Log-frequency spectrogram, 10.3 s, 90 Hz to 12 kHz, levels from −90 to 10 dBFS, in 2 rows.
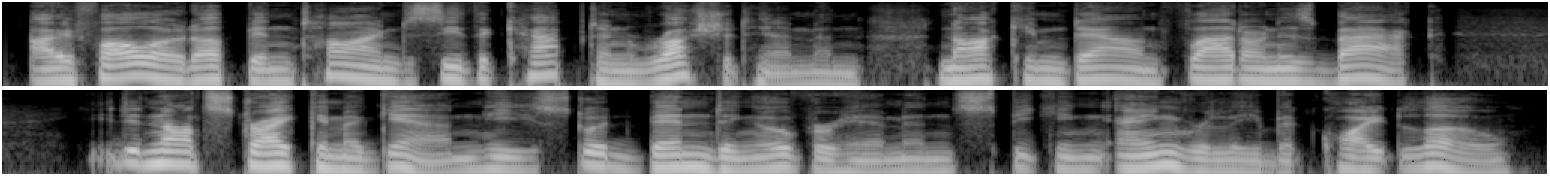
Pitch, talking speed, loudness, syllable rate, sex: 125 Hz, 215 wpm, -21 LUFS, 5.2 syllables/s, male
